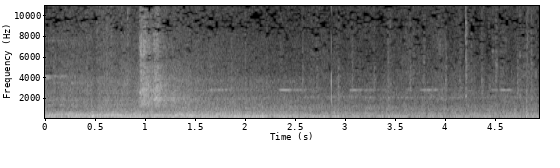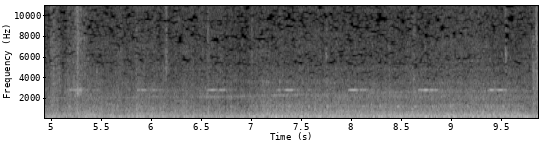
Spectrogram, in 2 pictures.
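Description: Turbocharged diesel engine of a UD Nissan truck running as the truck moves off, heard from inside the cab. A short high beep repeats about twice a second from a couple of seconds in.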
